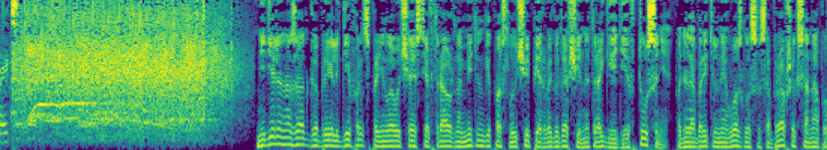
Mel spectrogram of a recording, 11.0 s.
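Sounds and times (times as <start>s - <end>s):
speech: 0.0s - 0.6s, 3.4s - 11.0s
large crowd applause for Gabby Giffords in the House of Representatives: 0.0s - 3.4s.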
